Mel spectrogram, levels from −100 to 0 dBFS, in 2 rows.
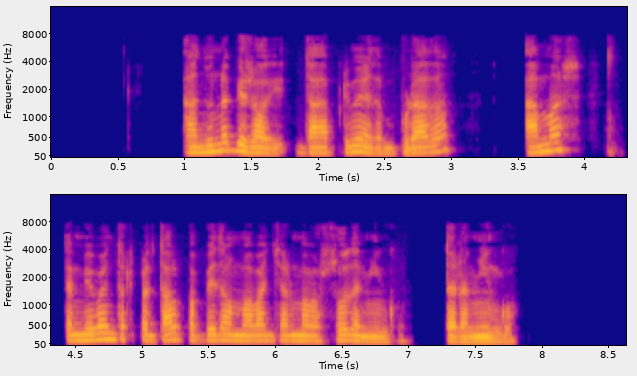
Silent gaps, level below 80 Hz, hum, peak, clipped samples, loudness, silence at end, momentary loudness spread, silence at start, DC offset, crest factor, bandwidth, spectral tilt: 3.36-3.56 s, 4.37-4.41 s, 7.06-7.27 s; -58 dBFS; none; -4 dBFS; under 0.1%; -21 LUFS; 0.85 s; 9 LU; 1 s; under 0.1%; 18 dB; 7.8 kHz; -8.5 dB/octave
